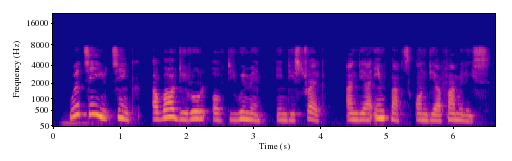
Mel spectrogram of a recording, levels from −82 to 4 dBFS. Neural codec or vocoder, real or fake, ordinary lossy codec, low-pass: none; real; Opus, 64 kbps; 7.2 kHz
